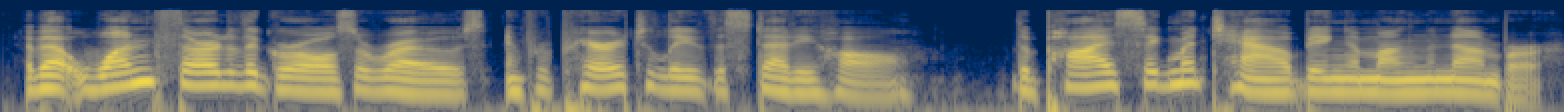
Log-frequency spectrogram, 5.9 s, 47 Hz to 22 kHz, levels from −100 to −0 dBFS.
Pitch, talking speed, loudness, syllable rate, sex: 160 Hz, 225 wpm, -20 LUFS, 6.3 syllables/s, female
